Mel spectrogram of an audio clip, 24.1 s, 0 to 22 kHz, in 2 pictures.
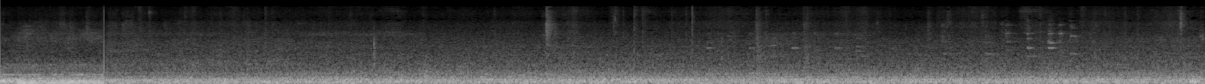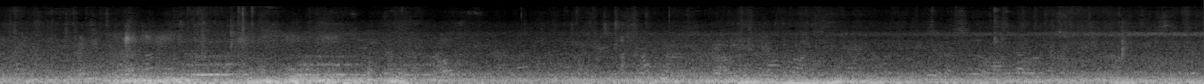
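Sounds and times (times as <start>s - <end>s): moving train rumble: 0.0s - 24.0s.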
